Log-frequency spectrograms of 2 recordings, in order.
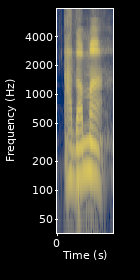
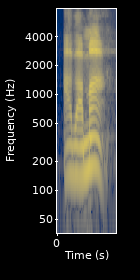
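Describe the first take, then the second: First: It is said with a Hebrew pronunciation. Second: The same.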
